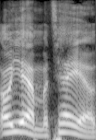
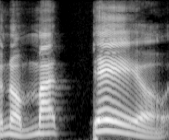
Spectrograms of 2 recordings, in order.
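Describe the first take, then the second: First: Higher, breezy "Mateo" as muh-TAY-o; casual mispronunciation. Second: "Mateo" very slow and louder, mah-TEH-o; insistent correction. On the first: Thinking you've got the name right, casually anglicised Mateo. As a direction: agree brightly, "Mateo" anglicised and quick. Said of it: "And you're like". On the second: Correcting the same person once more, slow loud insistent Mateo. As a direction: hammer out "Mateo", stretching each syllable. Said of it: "They go". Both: Acted.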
